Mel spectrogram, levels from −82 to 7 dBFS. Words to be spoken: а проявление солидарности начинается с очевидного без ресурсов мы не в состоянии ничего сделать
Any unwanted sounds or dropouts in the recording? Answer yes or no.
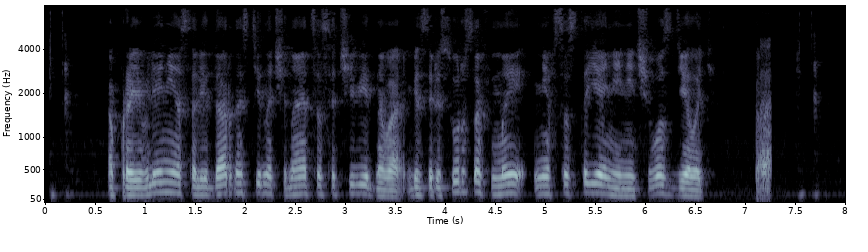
yes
